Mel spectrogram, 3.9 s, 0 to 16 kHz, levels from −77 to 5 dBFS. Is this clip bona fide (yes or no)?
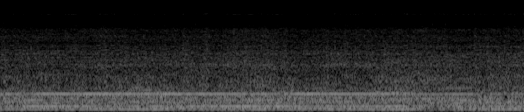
no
